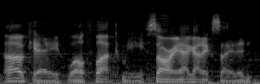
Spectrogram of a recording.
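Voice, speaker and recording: A young man streaming himself coding, chatting casually with viewers, swearing and getting excited as he works. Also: low-pitched, moderate pace. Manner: excitable, swearing, talks to chat while coding. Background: faint music.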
